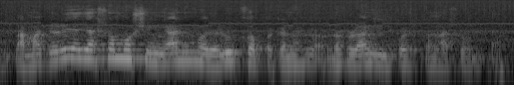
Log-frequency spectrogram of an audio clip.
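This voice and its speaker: A high-pitched man speaks at a fairly quick pace with lively intonation. Noticeable background noise and audible room echo fill the recording. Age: 60s. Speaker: manager of sheltered employment centres, audience member. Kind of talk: audience question and comment at a conference. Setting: conference hall with audience.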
